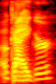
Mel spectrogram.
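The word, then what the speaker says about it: Guyger: that's been going on in Dallas yes with ember greiger is that how you say her name a Giger yeah yeah and so the brother of the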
